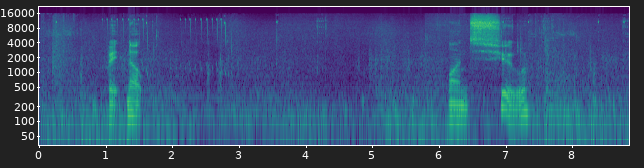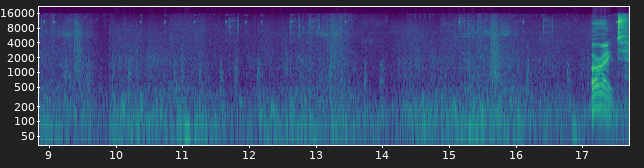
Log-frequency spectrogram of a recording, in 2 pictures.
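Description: Machine parts snap into place with short sweeping electronic tones.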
